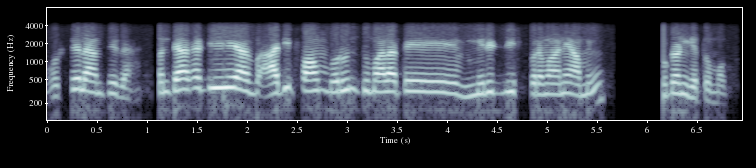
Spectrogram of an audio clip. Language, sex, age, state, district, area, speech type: Marathi, male, 60+, Maharashtra, Amravati, rural, conversation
